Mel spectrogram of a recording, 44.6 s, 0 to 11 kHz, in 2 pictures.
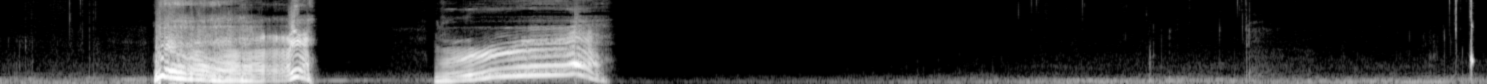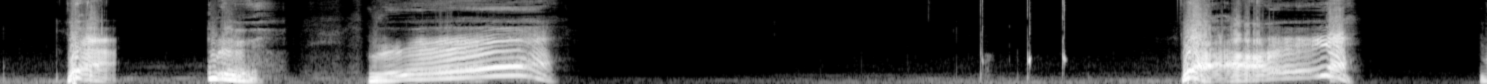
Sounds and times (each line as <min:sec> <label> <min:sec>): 0:02.3 Angry man emotions reactions 0:04.8
0:06.5 Angry man emotions reactions 0:09.2
0:23.3 Angry man emotions reactions 0:24.1
0:25.4 Angry man emotions reactions 0:26.6
0:27.8 Angry man emotions reactions 0:30.7
0:40.0 Angry man emotions reactions 0:42.7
